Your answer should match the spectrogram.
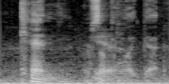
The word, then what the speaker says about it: Kean: just keen yeah well it looks like keen but it's like Ken boys can was that Cagliari crowd racially taunted ventus's 19 year old forward boys Ken yeah when he scored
